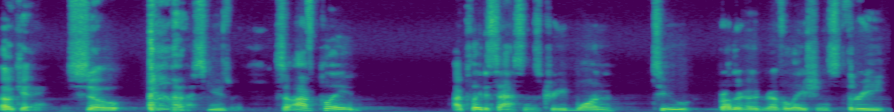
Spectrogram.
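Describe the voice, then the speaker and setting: A man's voice: mid-range voice, slow pace. A man co-hosting a casual podcast, jokey and given to repeating words for emphasis. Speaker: podcast co-host. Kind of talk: casual banter about games and films.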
